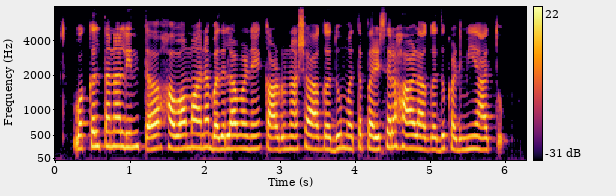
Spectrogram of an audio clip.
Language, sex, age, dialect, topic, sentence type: Kannada, female, 18-24, Northeastern, agriculture, statement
